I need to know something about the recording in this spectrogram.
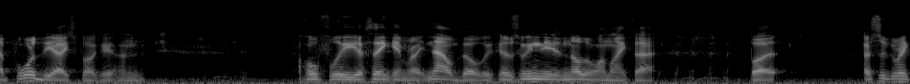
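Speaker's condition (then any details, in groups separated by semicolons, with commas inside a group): ALS; young-adult onset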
